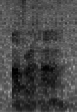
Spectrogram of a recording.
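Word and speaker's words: אברהם: Rome and the Hebrew of his name is pronounced offer amor Rihan avraham so you'll pardon me for you've been going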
